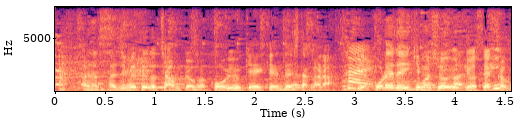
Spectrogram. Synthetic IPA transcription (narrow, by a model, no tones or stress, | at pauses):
ɨ̃haʑime̞t̪e̞no̞t͡ɕãmpijõ̞ŋɡako̞ːjɯ̟ːke̞ːkẽ̞nd̪eɕi̥t̪akaɾa̰iako̞ɾe̞d̪e̞ik̬ʲimaɕo̞ːjo̞kʲoːse̞kːak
